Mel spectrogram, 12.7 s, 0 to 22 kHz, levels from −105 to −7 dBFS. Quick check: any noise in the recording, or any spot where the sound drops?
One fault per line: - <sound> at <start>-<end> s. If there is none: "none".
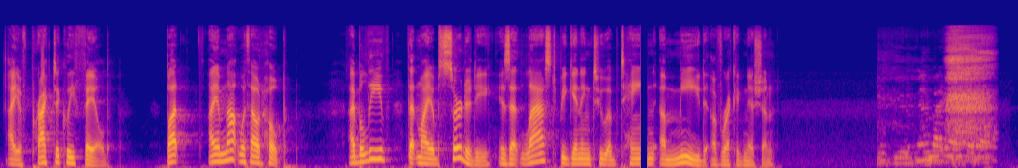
- dropout at 8.0-8.1 s
- sigh at 11.0-12.5 s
